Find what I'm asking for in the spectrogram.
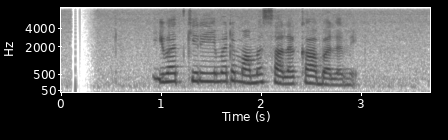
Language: Sinhala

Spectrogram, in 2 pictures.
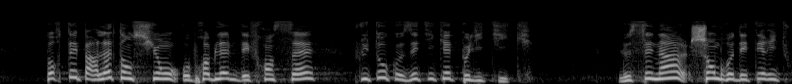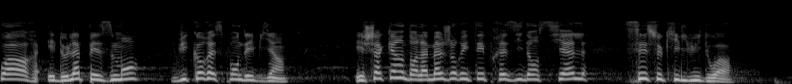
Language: French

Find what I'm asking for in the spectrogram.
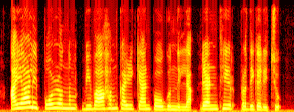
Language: Malayalam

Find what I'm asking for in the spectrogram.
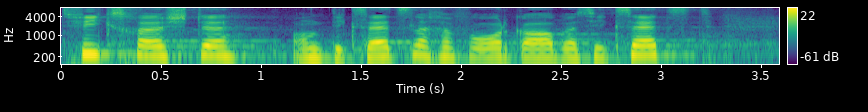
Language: Swiss German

